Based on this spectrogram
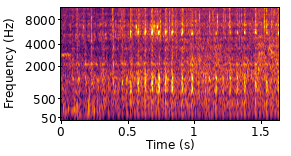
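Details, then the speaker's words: Honda Spree scooter after a $50 rebuild kit and brake repair, at 25 mph running uphill: steady, buzzy two-stroke note, even and unbroken with no sputter or bogging; normal running. "Now there we hit 25, and we were running uphill. There's Summer. Yeah, she's really running good."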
